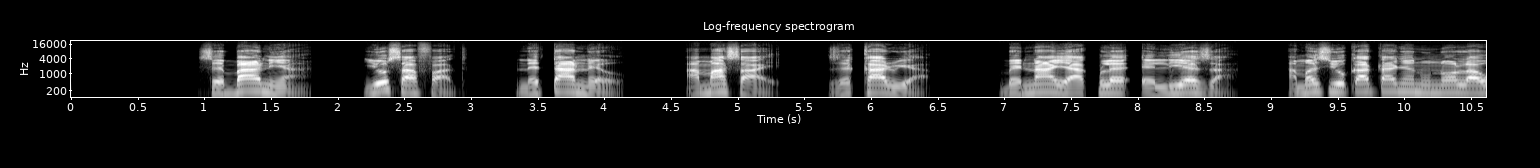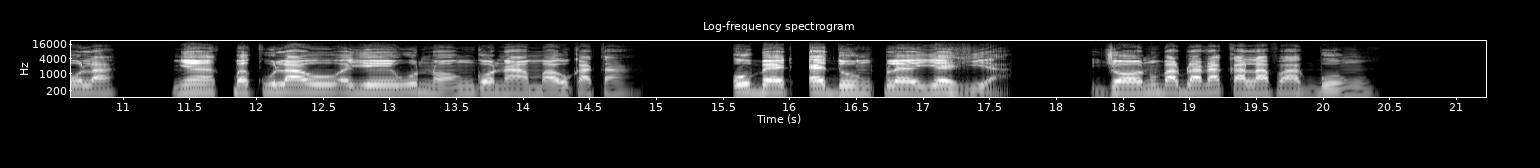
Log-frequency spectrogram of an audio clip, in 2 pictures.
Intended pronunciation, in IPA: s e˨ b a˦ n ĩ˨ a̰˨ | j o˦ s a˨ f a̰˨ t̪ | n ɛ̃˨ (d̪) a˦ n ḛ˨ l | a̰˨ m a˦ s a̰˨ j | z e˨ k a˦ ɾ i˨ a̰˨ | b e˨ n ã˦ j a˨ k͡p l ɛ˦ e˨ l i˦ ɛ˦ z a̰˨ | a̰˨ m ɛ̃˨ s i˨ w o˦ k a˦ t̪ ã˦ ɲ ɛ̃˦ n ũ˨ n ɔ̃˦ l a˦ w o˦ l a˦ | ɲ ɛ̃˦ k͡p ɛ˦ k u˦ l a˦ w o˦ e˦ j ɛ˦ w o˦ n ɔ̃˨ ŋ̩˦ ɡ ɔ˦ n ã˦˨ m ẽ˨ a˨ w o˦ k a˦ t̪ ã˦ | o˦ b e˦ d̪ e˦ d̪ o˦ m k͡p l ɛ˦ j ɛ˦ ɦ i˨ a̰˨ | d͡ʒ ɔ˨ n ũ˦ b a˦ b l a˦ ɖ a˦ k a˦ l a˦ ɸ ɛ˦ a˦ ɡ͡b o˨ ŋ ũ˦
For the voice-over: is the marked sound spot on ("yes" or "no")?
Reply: no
